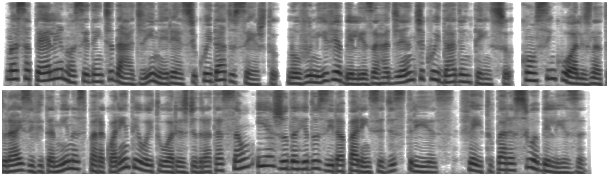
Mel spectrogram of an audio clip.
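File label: Brazilian Portuguese, female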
